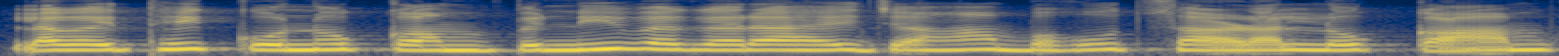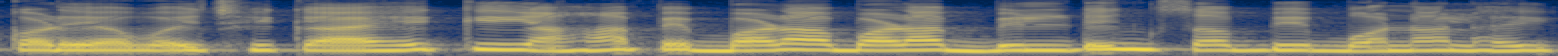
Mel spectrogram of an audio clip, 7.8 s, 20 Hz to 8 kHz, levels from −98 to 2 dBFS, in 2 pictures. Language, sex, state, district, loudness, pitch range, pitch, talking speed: Bajjika, female, Bihar, Vaishali, -13 LUFS, 240-265 Hz, 250 Hz, 175 wpm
